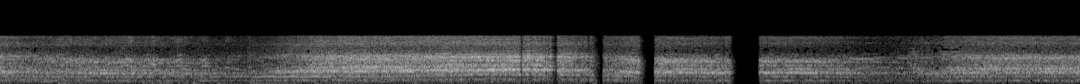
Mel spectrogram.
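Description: From 5.2 to 6.56 s you get repeated stalls, a stutter. The audio keeps catching and dragging nine times in a row, with each hiccup filled in by stretching out whatever was just playing, the longest about 154 ms. Packets were arriving late or too slowly, so the jitter buffer kept running dry and the receiver papered over the holes. About 28% of that stretch is filler, around 383 ms in total, but nothing actually drops out. It just lurches along.

At 7.3 s there's a call audio freeze lasting until 7.61 s. The last bit of sound hangs on as a fading buzz and then goes quiet for about 200 ms before picking up again right where it left off. That's likely packets held up in transit emptying the buffer, so roughly 0.29 s of gap gets inserted into the audio rather than anything being lost, and the playback delay grows by the same amount afterwards.

Then from 8.57 to 9.37 s there's a jitter buffer slow-down. 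The pitch stays put, but the sound runs at about 86% speed, with things drawn out. The buffer was rebuilding its reserve by repeating single pitch periods over and over, which adds about 115 ms to that passage. Throughout, there's nothing above 4 kHz, which fits a call path using G.711 mu-law.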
